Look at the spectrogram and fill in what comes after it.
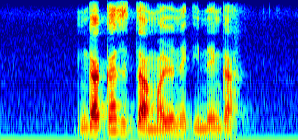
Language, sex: Venda, male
